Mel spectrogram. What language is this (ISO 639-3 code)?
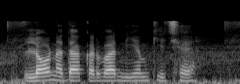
mag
